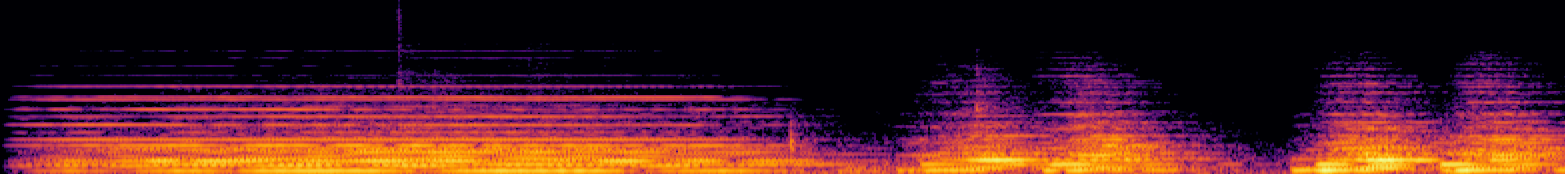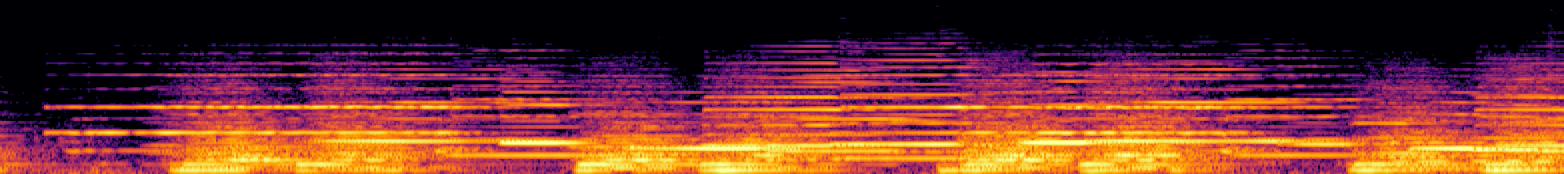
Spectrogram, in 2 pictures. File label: orchestre symphonique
